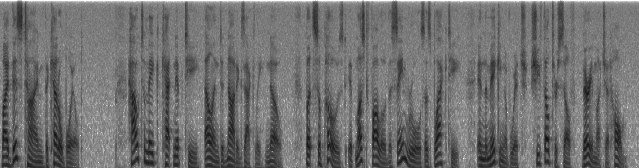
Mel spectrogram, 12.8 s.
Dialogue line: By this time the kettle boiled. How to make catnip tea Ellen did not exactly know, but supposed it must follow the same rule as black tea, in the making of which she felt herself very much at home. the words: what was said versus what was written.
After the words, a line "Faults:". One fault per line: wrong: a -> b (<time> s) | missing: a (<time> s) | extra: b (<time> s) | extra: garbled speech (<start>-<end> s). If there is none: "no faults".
By this time the kettle boiled. How to make catnip tea Ellen did not exactly know, but supposed it must follow the same rules as black tea, in the making of which she felt herself very much at home.
Faults:
wrong: rule -> rules (8.2 s)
